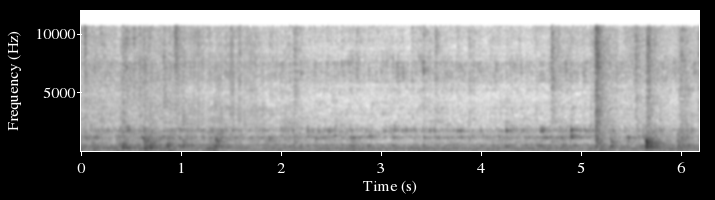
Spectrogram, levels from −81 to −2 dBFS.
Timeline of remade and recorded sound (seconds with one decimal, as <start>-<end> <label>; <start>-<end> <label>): 0.0-1.1 recorded; 1.1-2.0 remade; 2.0-6.2 recorded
